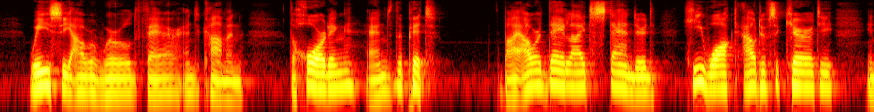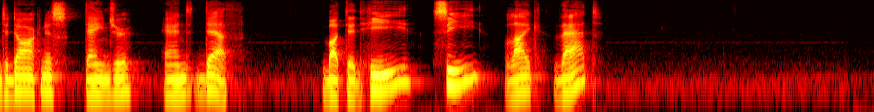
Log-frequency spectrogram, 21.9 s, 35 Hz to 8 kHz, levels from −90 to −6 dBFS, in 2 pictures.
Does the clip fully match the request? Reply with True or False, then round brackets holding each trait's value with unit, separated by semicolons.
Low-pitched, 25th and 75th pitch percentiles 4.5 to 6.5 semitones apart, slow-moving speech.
True (100 Hz; 4.9 semitones; 90 wpm)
